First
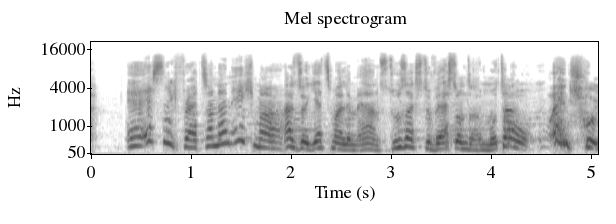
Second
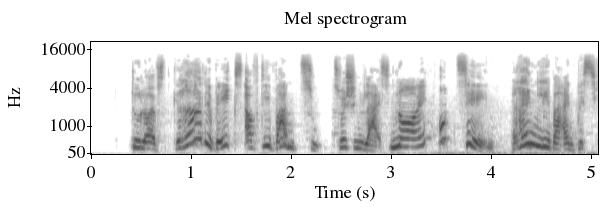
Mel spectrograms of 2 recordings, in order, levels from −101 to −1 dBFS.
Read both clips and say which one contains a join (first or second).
first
